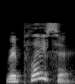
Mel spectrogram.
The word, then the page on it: replacer: British English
